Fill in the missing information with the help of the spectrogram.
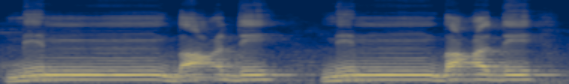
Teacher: नून साकिन के बाद बा आ रहा है, इसकी वजह से यहाँ पे हम नून को मीम से बदल कर पढ़ेंगे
